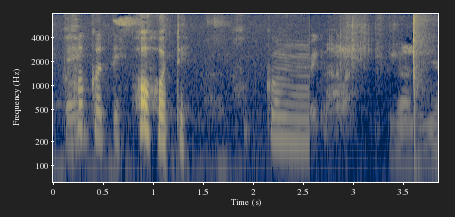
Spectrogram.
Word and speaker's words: jocote: Jocote. Ojote? Jocote.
